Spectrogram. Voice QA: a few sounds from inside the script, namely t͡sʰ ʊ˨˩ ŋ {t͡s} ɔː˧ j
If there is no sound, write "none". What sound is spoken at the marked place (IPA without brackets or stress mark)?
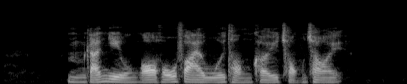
t͡sʰ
